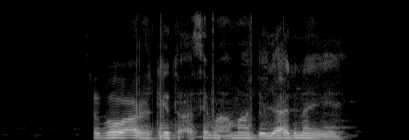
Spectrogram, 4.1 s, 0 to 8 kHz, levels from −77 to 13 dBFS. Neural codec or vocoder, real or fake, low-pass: codec, 16 kHz in and 24 kHz out, 2.2 kbps, FireRedTTS-2 codec; fake; 7.2 kHz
